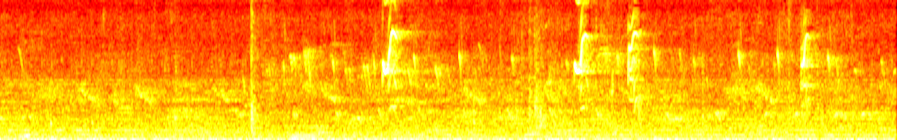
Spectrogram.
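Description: Small birds chirping faintly, a scattering of short high calls, over quiet outdoor background noise.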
